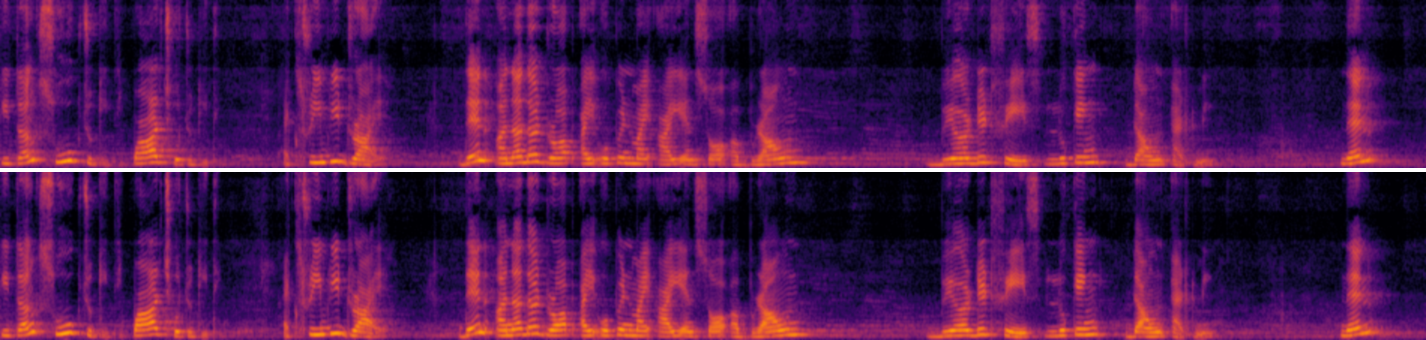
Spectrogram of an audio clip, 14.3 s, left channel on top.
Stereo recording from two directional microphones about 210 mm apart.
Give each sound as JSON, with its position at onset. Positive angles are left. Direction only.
{"t": 0.0, "sound": "speech", "side_deg": -20}
{"t": 9.4, "sound": "speech", "side_deg": -25}
{"t": 13.4, "sound": "speech", "side_deg": -20}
